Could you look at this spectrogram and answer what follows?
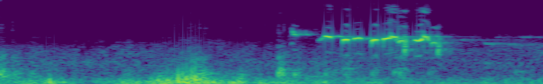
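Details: Female pet bulbul, tame, with a few dull thumps and rustles followed by a loud, rapid phrase of sharp whistled notes that bounce up and down before fading.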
